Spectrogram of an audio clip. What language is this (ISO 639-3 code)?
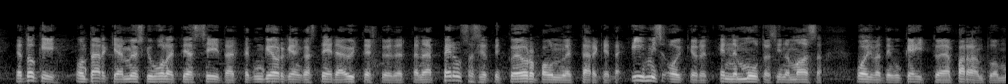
fin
